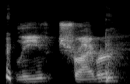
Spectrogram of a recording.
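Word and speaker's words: Liev Schreiber: Leave Schreiber. – Leave Schreiber. You're right. You're great at pronunciation. – Thank you. – You were right on the money.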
